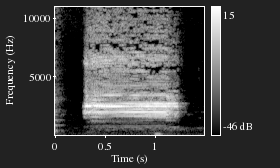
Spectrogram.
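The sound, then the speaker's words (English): A single harsh quiz-game buzzer blares for about a second, a loud, steady, raspy tone with a sharp onset and abrupt cutoff, standing alone without talk. “Let me read the last question again, and then you guys can buzz it.”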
